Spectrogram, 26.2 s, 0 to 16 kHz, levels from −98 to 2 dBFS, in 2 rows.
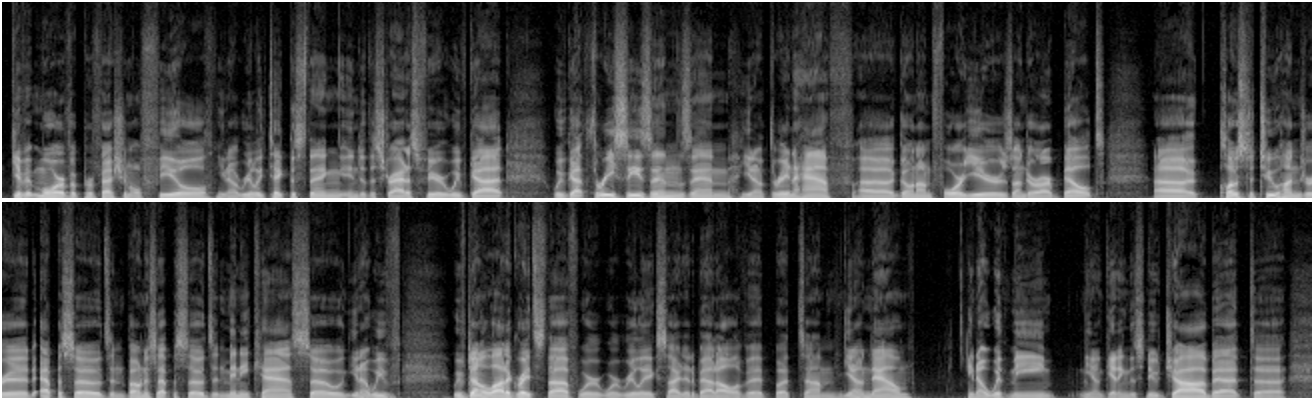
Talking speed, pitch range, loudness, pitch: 190 wpm, 95-115 Hz, -24 LUFS, 105 Hz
